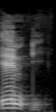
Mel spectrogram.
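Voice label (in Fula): "endi", Fula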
